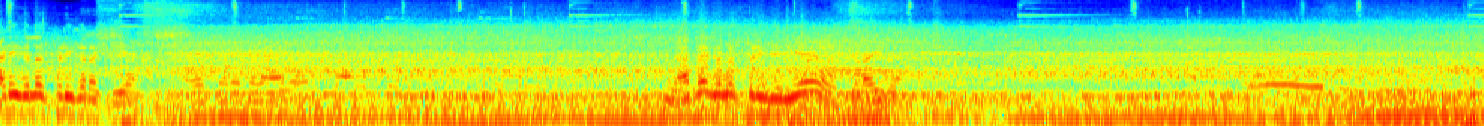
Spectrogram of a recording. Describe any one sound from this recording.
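A large vehicle's engine idles nearby with a low steady rumble.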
